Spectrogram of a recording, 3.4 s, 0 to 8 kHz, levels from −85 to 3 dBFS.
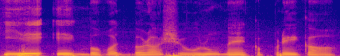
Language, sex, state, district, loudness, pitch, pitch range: Hindi, female, Maharashtra, Mumbai Suburban, -17 LUFS, 150 Hz, 145-165 Hz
